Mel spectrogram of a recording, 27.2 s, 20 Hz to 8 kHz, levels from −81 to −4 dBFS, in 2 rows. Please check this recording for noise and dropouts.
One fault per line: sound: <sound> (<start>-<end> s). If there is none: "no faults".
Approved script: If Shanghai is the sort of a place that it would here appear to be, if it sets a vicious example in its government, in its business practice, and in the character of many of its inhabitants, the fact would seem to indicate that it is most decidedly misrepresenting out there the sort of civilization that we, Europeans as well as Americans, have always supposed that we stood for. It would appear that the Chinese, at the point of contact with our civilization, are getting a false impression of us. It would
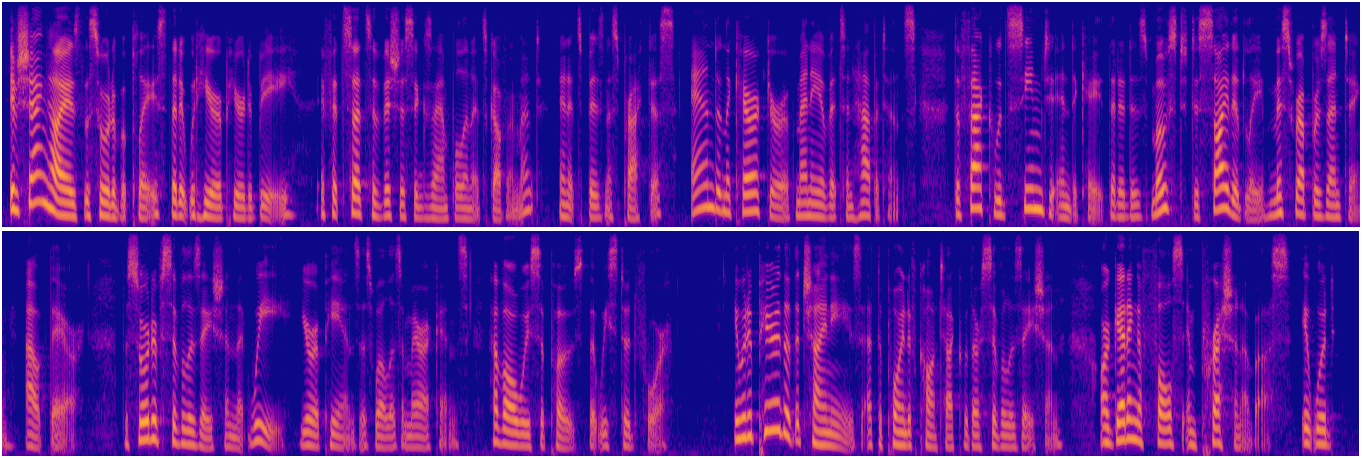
no faults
